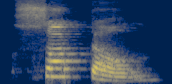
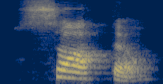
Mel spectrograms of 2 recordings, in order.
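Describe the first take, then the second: First: Sótão drawn out slowly, syllable by syllable; slow syllable-by-syllable reading. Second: Sótão said again slowly, level and clear; slow clear repeat. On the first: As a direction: stretch out sótão for the class. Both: Shown as a demonstration. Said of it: "a gente tem aqui".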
